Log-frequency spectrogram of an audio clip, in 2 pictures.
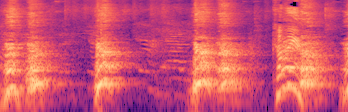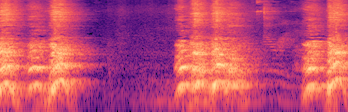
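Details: Great Dane in attack mode, going after a beer keg: deep, rough barks repeated about once a second with a short pause midway, while a man keeps calling the dog over and talking.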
